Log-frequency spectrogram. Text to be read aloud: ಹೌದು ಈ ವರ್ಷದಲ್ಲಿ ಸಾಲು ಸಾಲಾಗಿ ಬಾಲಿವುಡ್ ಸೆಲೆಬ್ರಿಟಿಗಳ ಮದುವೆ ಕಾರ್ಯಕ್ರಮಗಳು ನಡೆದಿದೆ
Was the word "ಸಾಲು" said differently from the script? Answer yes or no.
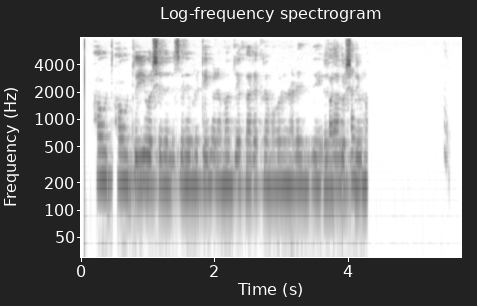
yes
